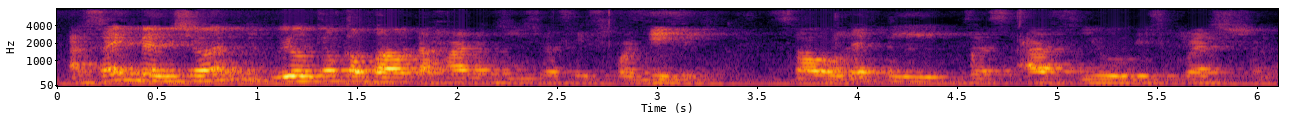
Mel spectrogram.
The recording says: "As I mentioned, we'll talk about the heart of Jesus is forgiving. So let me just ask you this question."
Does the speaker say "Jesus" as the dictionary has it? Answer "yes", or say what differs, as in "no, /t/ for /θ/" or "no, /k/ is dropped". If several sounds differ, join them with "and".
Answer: no, /s/ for /z/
